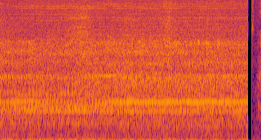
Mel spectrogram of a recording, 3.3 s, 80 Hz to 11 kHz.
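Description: The Salem to Chennai Egmore superfast express, running on ICF coaches, rumbles steadily with low rolling noise and a faint hum, as heard from inside a 2-tier AC coach. A sudden thump near the end cuts the sound, and no one speaks.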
